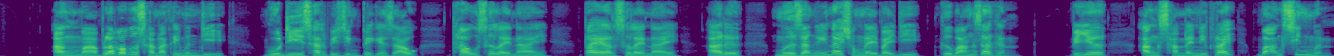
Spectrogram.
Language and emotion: Bodo, surprised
